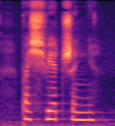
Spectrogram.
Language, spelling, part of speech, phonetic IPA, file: Belarusian, пасведчанне, noun, [pasʲˈvʲetː͡ʂanʲːe], Be-пасведчанне.ogg
- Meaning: 1. evidence 2. certificate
